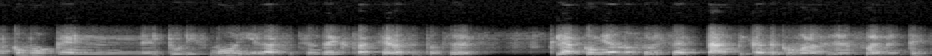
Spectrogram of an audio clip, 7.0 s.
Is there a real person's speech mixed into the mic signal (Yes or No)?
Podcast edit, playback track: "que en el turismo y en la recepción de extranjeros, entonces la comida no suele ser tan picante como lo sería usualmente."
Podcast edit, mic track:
No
